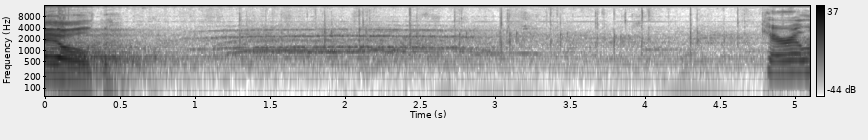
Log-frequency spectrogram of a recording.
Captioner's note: applause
